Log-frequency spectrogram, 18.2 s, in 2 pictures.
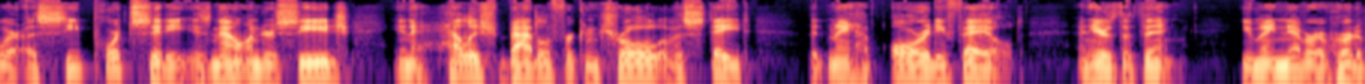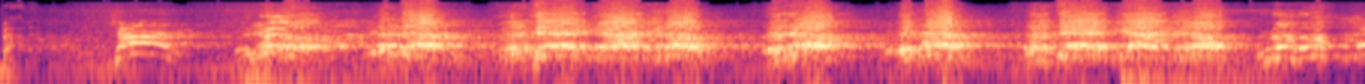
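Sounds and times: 
speech: 0.0 - 10.1, 10.7 - 11.2
large crowd shouting and chanting in besieged Yemeni city: 9.8 - 18.1.

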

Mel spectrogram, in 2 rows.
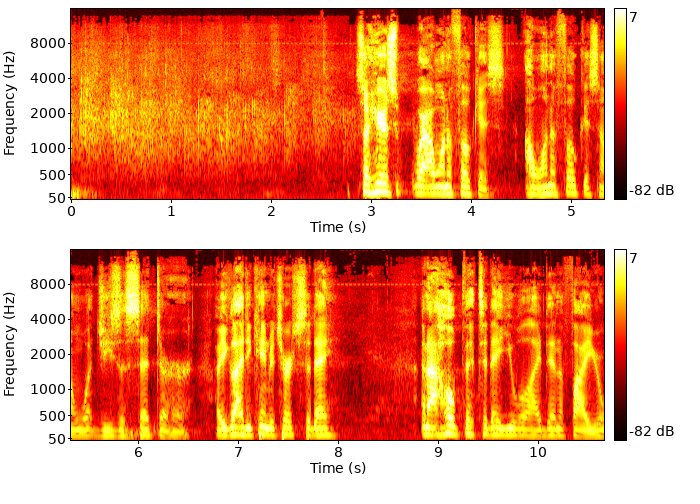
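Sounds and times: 
audience applause: 0.0 - 2.8
speech: 2.9 - 8.1, 8.8 - 10.6.

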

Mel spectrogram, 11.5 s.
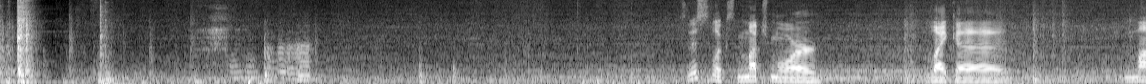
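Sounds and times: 
watertight door on a ship opening: 2.5 - 3.4
speech: 6.9 - 8.3, 9.3 - 10.2, 11.2 - 11.4.

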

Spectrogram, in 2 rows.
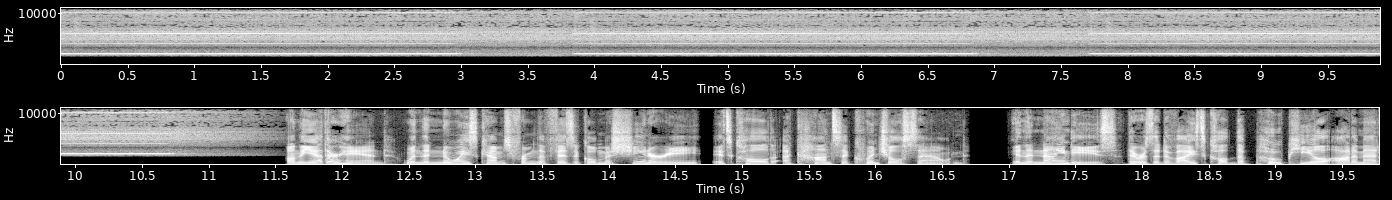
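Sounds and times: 
long beeps of a newer model Frigidaire microwave: 0.0 - 3.0, 3.9 - 6.9, 7.8 - 10.8
speech: 11.6 - 19.7.

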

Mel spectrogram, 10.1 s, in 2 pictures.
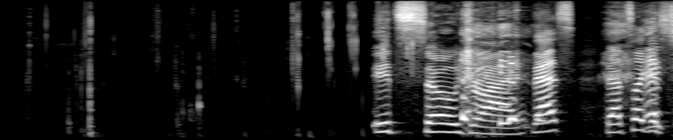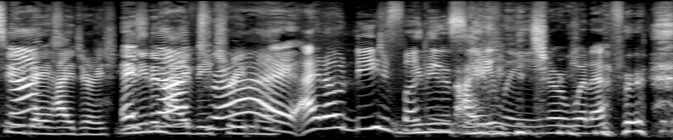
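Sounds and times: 
crunchy chewing on dry sausage: 0.0 - 2.8
speech: 2.8 - 10.0
laughter: 3.3 - 7.2, 8.1 - 10.0.

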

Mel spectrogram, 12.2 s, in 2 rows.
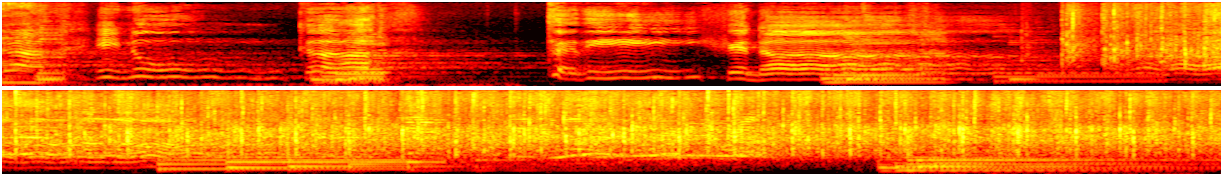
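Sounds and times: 
speech: 0.2 - 2.1, 2.8 - 5.2
applause: 5.1 - 12.1.

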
